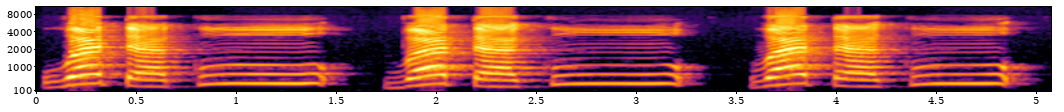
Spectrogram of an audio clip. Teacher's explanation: واو ساکین اور اس سے پہلے کیا ہے؟ پیش ہے، یا واو مدہ کا قاعدہ، یعنی کہ ایک الف کے برابر کھینچنا ہے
